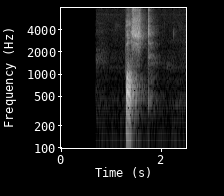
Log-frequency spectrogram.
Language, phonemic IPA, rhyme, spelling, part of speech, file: Dutch, /pɑst/, -ɑst, past, verb, Nl-past.ogg
- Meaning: inflection of passen: 1. second/third-person singular present indicative 2. plural imperative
